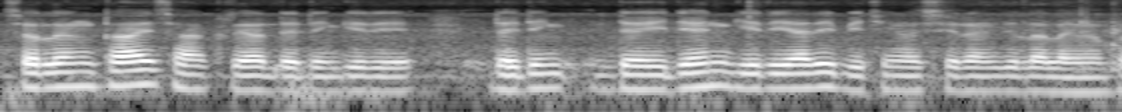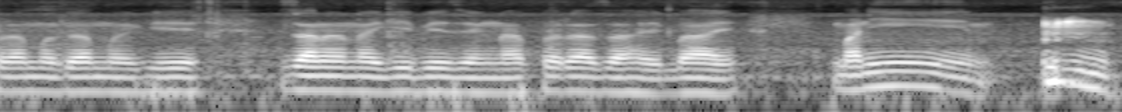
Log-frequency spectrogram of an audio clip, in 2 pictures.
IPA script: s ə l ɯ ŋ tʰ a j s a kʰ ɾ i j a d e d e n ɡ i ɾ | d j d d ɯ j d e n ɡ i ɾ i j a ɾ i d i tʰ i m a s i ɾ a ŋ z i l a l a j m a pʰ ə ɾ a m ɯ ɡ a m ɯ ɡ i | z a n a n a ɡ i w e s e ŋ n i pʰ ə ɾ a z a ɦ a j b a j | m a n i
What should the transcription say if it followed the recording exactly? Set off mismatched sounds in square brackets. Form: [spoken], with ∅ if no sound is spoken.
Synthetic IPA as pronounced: s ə l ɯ ŋ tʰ a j s a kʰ ɾ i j a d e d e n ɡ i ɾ | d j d d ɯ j d e n ɡ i ɾ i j a ɾ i [b] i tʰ i [ŋ] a s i ɾ a ŋ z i l a l a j m a pʰ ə ɾ a m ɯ ɡ a m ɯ ɡ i | z a n a n a ɡ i [b] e [z] e ŋ n [a] pʰ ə ɾ a z a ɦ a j b a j | m a n i

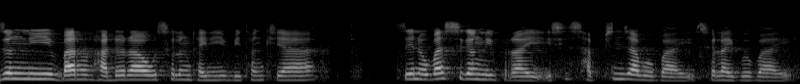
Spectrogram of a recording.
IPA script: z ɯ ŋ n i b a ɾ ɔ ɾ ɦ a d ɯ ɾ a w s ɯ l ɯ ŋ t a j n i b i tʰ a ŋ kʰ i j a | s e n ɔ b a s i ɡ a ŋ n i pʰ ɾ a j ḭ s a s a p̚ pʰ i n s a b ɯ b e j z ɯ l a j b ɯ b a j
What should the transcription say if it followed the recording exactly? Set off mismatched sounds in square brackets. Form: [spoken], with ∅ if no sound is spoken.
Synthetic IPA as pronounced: z ɯ ŋ n i b a ɾ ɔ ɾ ɦ a d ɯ ɾ a w s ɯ l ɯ ŋ [tʰ] a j n i b i tʰ a ŋ kʰ i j a | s e n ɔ b a s i ɡ a ŋ n i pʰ ɾ a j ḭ s [i] s a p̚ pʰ i n [z] a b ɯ b [a] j [s] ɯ l a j b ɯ b a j

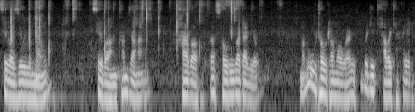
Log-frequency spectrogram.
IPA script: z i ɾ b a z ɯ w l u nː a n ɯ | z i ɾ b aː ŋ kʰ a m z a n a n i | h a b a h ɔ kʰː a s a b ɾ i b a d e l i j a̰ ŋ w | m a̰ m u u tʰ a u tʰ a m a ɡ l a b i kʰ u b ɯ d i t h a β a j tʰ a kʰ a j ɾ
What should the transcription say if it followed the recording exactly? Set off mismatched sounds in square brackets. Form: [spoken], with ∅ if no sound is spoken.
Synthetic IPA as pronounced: [s] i ɾ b a z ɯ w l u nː a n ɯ | [s] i ɾ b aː ŋ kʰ a m z a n a n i | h a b a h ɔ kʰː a s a [w] ɾ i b a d [a] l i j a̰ [∅] w | m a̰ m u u tʰ a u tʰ a m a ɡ [ɾ] a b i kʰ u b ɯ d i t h a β a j tʰ a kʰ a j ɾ

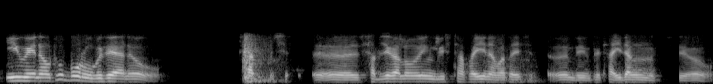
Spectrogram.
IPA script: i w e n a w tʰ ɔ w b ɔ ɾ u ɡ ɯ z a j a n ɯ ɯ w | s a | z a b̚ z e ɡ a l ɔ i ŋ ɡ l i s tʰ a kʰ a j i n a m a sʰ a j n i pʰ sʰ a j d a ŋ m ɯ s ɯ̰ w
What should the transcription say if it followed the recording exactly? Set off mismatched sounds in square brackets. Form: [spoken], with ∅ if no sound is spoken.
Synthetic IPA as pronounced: i w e n a w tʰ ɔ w b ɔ ɾ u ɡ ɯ z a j a n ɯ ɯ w | s a | [s] a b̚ z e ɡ a l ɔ i ŋ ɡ l i s tʰ a [pʰ] a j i n a m a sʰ a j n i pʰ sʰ a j d a ŋ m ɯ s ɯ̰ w

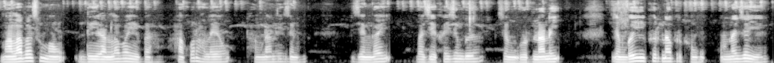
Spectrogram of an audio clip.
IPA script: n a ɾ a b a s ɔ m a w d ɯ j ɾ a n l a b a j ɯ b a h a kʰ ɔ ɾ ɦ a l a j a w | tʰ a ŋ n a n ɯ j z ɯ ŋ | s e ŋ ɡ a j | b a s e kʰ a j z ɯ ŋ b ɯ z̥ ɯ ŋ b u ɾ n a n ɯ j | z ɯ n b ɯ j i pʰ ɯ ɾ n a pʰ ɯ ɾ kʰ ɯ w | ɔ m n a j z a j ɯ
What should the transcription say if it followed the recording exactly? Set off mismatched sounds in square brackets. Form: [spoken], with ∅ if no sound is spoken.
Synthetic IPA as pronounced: [m] a [l] a b a s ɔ m a w d ɯ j ɾ a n l a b a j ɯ b a h a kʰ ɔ ɾ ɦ a l a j a w | tʰ a ŋ n a n ɯ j z ɯ ŋ | [z] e ŋ ɡ a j | b a [z] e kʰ a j z ɯ ŋ b ɯ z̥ ɯ ŋ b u ɾ n a n ɯ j | z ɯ [ŋ] b ɯ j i pʰ ɯ ɾ n a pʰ ɯ ɾ kʰ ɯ w | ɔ m n a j z a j ɯ

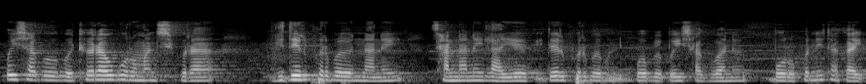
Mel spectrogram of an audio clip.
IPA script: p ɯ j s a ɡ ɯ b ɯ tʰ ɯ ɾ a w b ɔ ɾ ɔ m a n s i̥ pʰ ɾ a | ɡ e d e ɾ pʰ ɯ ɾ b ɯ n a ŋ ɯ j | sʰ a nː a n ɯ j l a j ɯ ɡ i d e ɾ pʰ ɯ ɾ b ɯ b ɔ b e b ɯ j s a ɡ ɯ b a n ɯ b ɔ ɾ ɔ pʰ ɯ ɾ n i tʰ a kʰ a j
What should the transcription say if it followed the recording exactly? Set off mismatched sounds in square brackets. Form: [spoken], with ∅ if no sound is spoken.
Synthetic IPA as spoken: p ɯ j s a ɡ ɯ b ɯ tʰ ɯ ɾ a w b ɔ ɾ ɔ m a n s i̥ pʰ ɾ a | ɡ [i] d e ɾ pʰ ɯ ɾ b ɯ n a [n] ɯ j | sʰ a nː a n ɯ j l a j ɯ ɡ i d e ɾ pʰ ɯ ɾ b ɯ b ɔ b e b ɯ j s a ɡ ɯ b a n ɯ b ɔ ɾ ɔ pʰ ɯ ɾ n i tʰ a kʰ a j

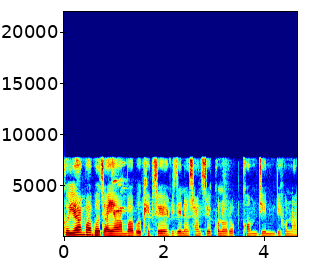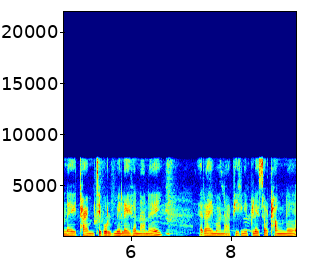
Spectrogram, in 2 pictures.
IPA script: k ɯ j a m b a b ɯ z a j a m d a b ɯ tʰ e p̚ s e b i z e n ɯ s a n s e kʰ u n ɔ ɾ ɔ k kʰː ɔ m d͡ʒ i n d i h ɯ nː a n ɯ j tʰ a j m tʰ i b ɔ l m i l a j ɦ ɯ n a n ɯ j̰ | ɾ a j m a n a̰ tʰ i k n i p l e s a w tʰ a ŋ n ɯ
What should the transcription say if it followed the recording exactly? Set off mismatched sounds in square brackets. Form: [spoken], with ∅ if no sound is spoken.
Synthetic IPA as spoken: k ɯ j a m b a b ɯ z a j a m [b] a b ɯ [kʰ] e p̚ s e b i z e n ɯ s a n s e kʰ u n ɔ ɾ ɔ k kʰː ɔ m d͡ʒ i n d i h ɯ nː a n ɯ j tʰ a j m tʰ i b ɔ l m i l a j ɦ ɯ n a n ɯ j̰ | ɾ a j m a n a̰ [pʰ] i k n i p l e s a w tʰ a ŋ n ɯ

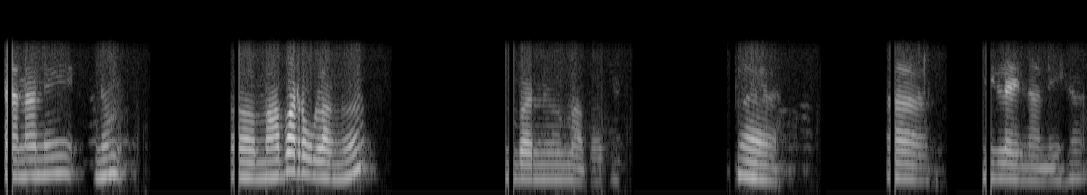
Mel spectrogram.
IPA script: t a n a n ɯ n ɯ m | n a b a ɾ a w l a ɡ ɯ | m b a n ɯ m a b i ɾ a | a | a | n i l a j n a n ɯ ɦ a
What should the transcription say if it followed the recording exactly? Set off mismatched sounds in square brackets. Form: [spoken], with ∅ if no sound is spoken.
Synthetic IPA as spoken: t a n a n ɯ n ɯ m | [m] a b a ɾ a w l a [ŋ] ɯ | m b a n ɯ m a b [a] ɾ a | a | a | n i l a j n a n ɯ ɦ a

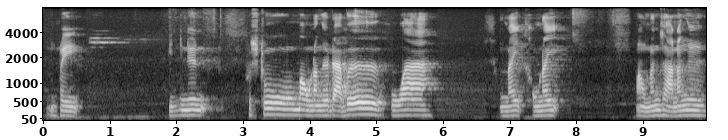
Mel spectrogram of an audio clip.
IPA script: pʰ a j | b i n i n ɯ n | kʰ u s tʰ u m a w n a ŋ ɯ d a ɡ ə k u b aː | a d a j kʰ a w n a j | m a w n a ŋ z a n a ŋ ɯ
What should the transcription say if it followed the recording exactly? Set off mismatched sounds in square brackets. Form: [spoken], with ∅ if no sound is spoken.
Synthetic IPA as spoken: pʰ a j | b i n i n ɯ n | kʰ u s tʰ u m a w n a ŋ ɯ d a [b] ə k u [w] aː | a [n] a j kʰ a w n a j | m a w n a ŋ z a n a ŋ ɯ

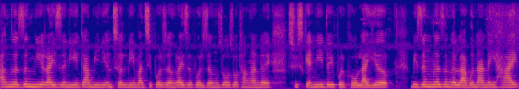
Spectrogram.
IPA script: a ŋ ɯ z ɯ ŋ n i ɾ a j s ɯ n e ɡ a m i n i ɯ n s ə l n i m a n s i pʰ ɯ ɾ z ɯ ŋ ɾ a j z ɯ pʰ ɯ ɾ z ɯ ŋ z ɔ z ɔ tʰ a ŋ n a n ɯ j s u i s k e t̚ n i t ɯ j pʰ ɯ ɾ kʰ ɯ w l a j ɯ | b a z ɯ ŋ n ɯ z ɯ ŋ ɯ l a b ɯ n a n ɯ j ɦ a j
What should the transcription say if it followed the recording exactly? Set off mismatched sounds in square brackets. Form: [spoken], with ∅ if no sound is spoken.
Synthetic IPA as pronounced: a ŋ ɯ z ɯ ŋ n i ɾ a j [z] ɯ n [i] ɡ a m i n i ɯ n s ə l n i m a n s i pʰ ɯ ɾ z ɯ ŋ ɾ a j z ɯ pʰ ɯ ɾ z ɯ ŋ z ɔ z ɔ tʰ a ŋ n a n ɯ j s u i s k e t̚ n i [d] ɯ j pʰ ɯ ɾ kʰ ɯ w l a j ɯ | b [i] z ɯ ŋ n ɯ z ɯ ŋ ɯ l a b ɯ n a n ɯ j ɦ a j

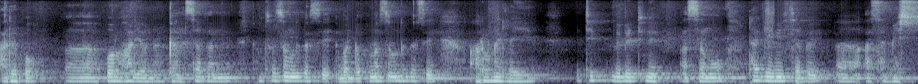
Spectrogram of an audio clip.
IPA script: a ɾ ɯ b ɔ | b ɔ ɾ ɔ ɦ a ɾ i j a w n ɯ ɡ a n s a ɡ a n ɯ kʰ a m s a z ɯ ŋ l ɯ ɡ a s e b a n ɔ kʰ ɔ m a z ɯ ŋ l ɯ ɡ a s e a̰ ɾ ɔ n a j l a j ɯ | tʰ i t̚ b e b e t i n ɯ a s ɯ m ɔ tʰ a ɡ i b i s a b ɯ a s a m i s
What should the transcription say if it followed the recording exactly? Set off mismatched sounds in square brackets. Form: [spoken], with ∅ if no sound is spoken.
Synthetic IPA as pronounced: a ɾ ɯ b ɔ | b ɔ ɾ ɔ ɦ a ɾ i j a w n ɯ ɡ a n s a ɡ a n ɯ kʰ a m s a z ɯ ŋ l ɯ ɡ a s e b a [d] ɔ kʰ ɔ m a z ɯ ŋ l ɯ ɡ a s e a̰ ɾ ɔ n a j l a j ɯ | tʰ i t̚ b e b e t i n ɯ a s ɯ m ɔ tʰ a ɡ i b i s a b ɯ a s a m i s

